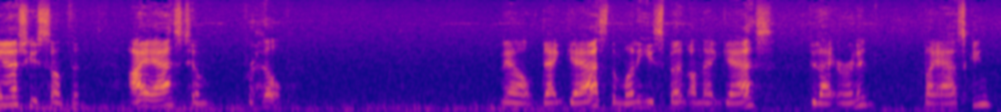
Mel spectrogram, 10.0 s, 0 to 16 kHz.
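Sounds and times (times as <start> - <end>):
faint hiss: 0.0 - 10.0
wind rumble on microphone: 0.0 - 10.0.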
